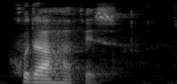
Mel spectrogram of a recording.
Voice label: Goodbye Urdu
